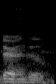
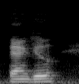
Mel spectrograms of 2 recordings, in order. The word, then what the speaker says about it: Barrangou: Barrangou. Did I pronounce that right? Barrangou. Barrangou.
